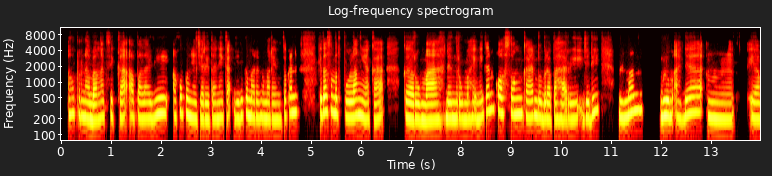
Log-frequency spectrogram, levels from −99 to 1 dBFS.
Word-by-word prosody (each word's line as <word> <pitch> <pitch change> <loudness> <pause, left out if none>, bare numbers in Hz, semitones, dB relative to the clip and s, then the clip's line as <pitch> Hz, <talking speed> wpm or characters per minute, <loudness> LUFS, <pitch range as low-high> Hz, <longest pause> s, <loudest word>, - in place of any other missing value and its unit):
Oh, 240 - 0
pernah 220 -4 0
banget 195 +2 +1
sih, 225 - -2
Kak. 210 0 -3
Apalagi 215 +3 0
aku 225 +3 -2
punya 220 -5 +2
cerita 200 0 -2
nih, 210 +1 -2
Kak. - - -6
Jadi 210 +1 -1
kemarin-kemarin 210 -4 -1
itu 215 +3 -4
kan 260 +1 +2 0.4
kita 260 +3 +4
sempet 255 -3 +1
pulang 215 +2 +3
ya, 200 -3 0
Kak, 195 0 -4 0.3
ke 205 -2 +2
rumah. 195 0 +2
Dan 205 -1 +2
rumah 200 0 -2
ini 210 +3 -2
kan 280 +2 +1
kosong 250 -2 +2
kan 220 +1 0
beberapa 200 -2 0
hari. 200 +1 -3
Jadi 250 +8 +1 0.3
memang 250 +7 +3 0.4
belum 225 +1 +7
ada, 250 +5 -1
mmm, 200 -2 -1 0.3
iya, 205 -2 -1
210 Hz, 155 wpm, -23 LUFS, 200-235 Hz, 0.4 s, belum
